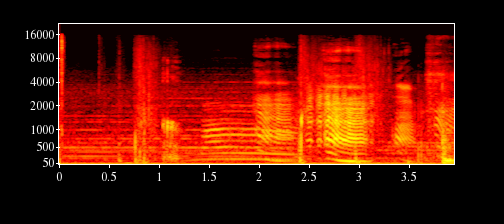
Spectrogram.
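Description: Blocky sheep in a Minecraft world give a few short bleats alongside pig-like grunts, close and fairly loud, with someone talking over them throughout.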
